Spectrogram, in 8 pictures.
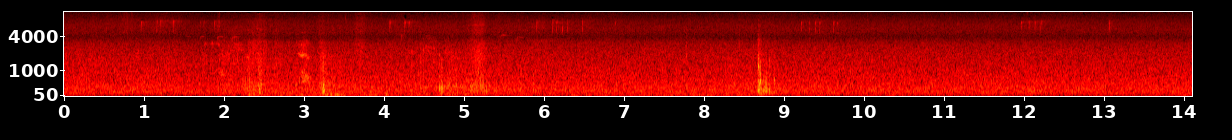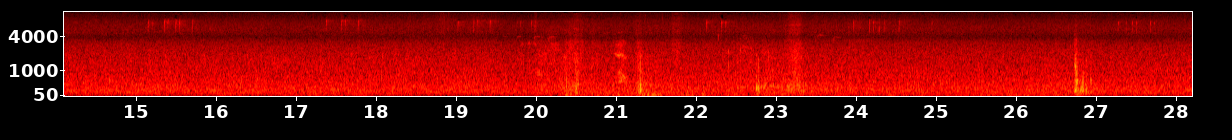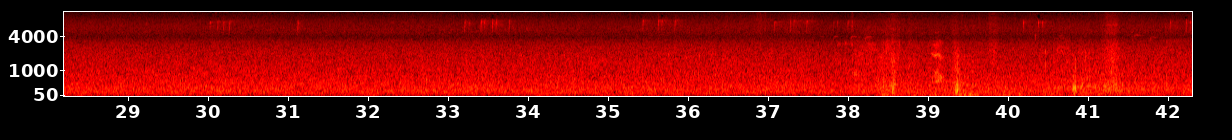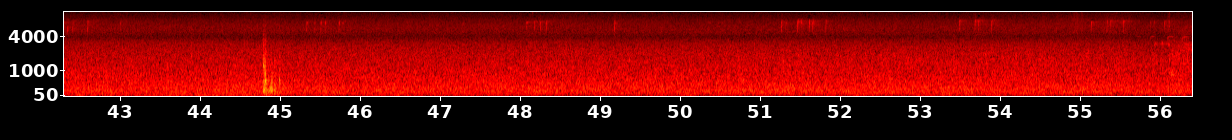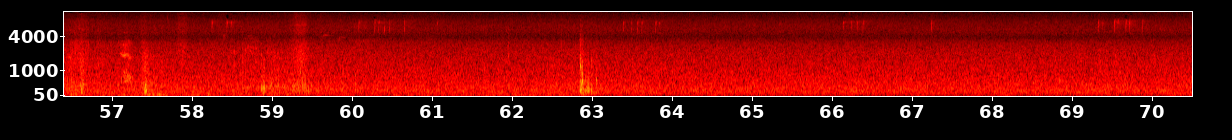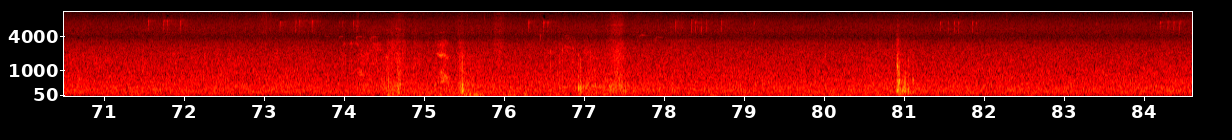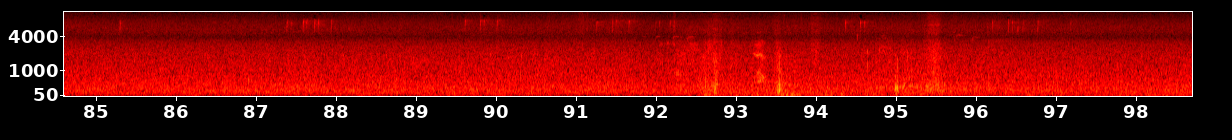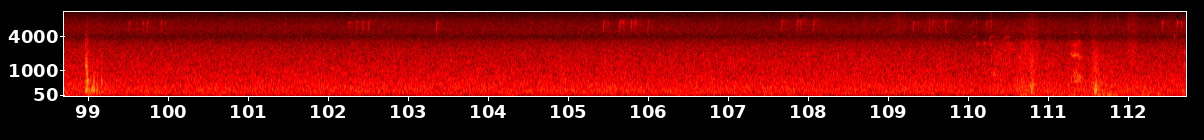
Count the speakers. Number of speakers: zero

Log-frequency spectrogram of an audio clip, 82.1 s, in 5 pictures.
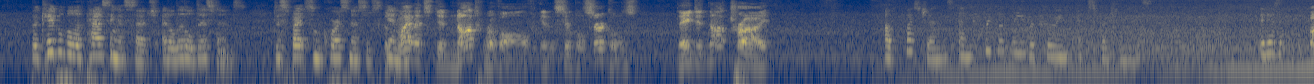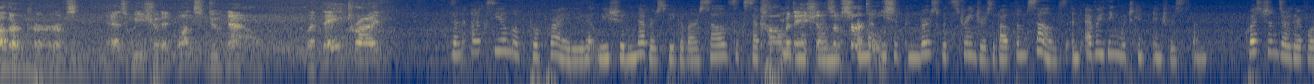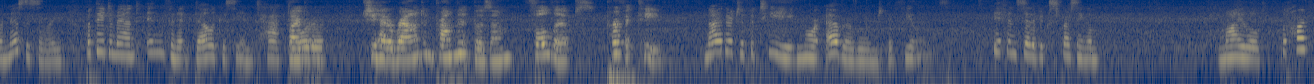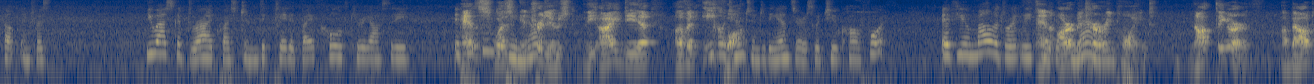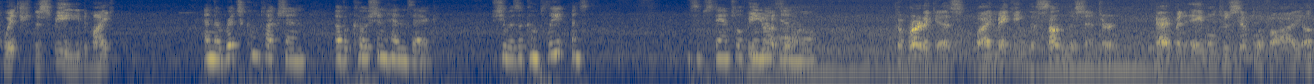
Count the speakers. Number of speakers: three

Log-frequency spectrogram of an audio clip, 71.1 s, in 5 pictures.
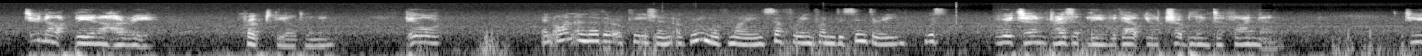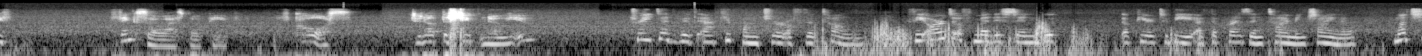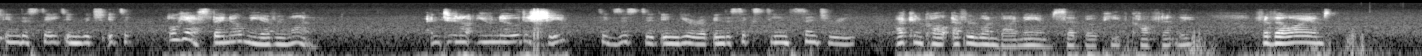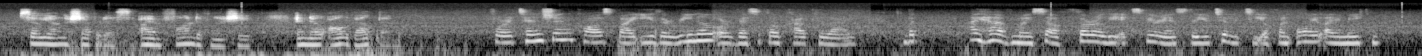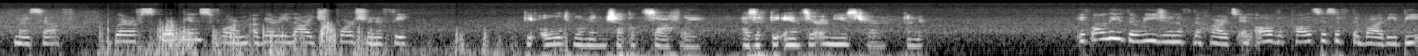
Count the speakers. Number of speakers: two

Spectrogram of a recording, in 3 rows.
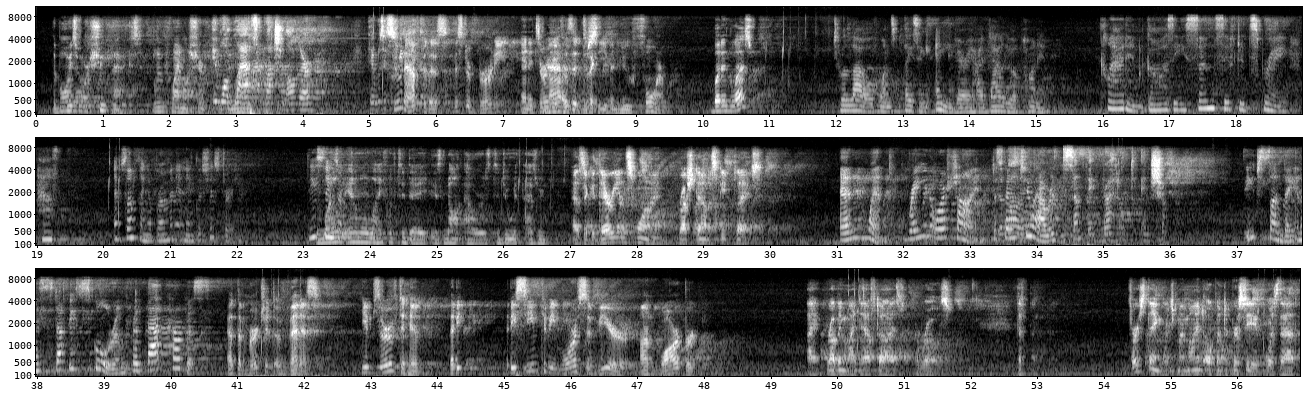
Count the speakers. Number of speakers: ten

